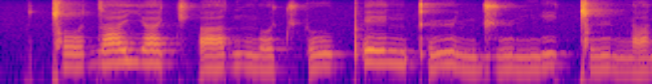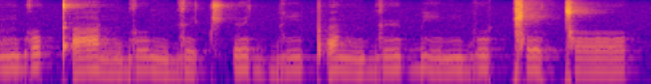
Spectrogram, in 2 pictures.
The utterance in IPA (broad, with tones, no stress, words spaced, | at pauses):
ǀo˩˧da˧˥jɐ˦˨t͡ʃʼa˩˧d ŋo˩t͡ʃʼu˩˧˩ pʼe˦˨ŋkʼʉ˩˧˩nd͡ʒʉ˩ŋi˩˧˩ ǀʉ˩˧˩ŋa˩˧ŋɡo˧˥kʼa˩˧˩ ŋɡu˩˧˩ŋɡɨ˩t͡ʃʼɨ˦˨d bi˩˧˩pʼɐ˦˨ŋ ɡʉ˧˥ɓi˦˨ mbu˧˥ ǁe˥ǀo˧˥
